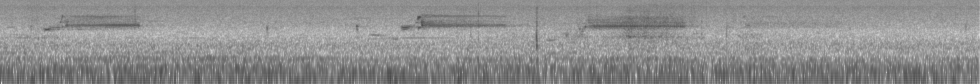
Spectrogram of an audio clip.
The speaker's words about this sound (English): The red-winged blackbird.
